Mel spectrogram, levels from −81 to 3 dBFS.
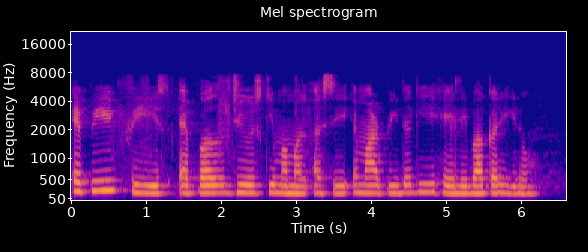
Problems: background sounds at intervals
